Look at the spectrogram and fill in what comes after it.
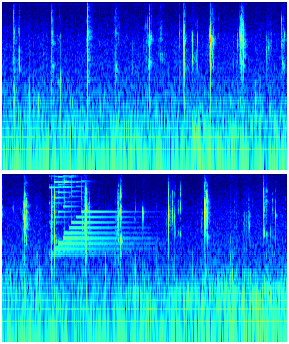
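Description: Close-up sound of a chocolate spoon being bitten and chewed: a dozen or so separate sharp snaps and crunches. About five seconds in, a short run of bell-like notes steps down in pitch and fades out within about two seconds.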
